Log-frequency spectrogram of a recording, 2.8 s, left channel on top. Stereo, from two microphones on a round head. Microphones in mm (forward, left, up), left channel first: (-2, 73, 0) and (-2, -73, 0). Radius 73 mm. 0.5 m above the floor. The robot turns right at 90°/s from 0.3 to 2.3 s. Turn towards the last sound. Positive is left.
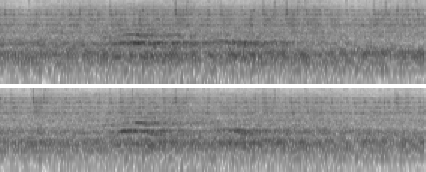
turn(degrees=-20)  # may be behind; listen again after turning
